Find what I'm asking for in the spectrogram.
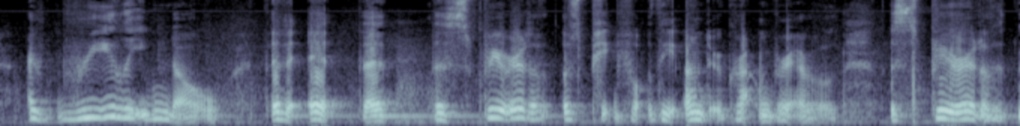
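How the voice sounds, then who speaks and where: Noticeable background noise sits behind a woman who speaks at a fairly slow pace with a medium pitch. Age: 80s+. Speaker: community activist and author. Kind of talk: Q&A at a youth forum.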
